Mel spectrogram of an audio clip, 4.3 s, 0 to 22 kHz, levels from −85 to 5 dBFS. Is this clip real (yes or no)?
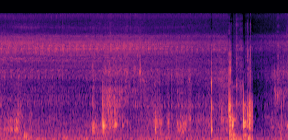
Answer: yes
